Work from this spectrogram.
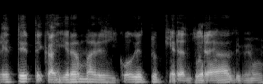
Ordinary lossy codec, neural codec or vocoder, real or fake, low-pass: none; codec, 24 kHz, 1.5 kbps, HILCodec; fake; 10.8 kHz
